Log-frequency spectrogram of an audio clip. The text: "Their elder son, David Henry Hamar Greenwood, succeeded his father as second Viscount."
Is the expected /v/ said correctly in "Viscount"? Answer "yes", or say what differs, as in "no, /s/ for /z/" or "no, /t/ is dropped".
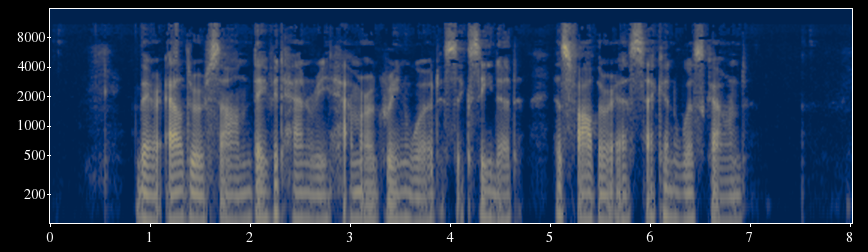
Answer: no, /w/ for /v/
